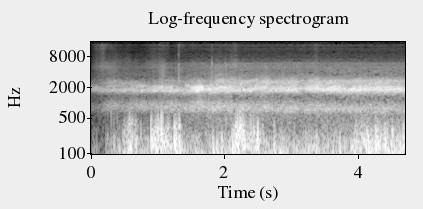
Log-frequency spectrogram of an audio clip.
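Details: Frogs calling on a misty mountain, a steady high-pitched trill over low, rough croaking pulses.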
